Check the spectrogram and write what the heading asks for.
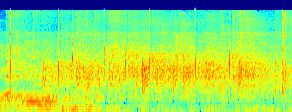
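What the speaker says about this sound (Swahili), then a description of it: "Pige makofi katika hili." A church congregation at an Easter vigil service claps together in a dense, continuous patter that blends with voices.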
